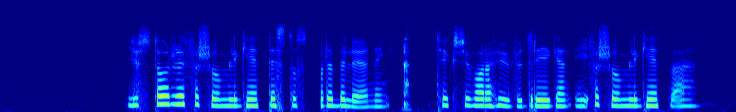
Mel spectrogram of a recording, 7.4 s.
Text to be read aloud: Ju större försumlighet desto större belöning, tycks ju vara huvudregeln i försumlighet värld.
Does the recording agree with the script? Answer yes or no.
yes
